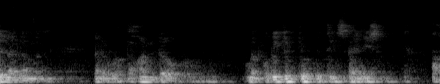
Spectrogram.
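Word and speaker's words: Cuando: Thì nó đọc là như chữ quan, cho nên là mình đọc là Quando.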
